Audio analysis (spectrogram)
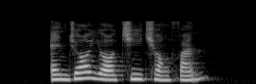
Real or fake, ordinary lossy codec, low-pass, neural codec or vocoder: real; none; none; none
